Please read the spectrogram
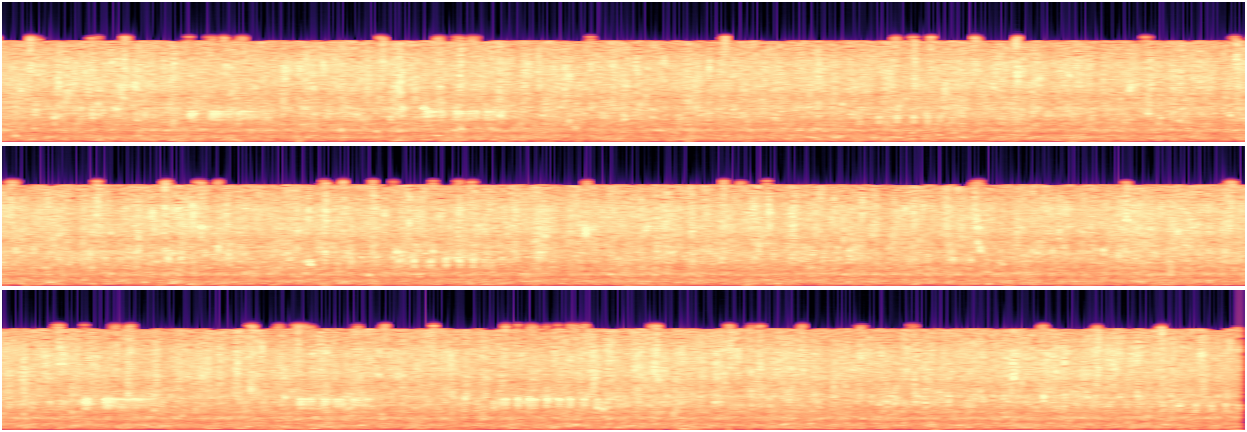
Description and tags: Recording of Serpentine Falls in Perth, WA, with frogs in the background.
